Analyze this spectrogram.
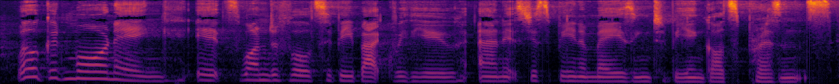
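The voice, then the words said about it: British accent. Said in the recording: “he is British ... this British accent is a lot better”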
